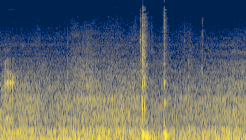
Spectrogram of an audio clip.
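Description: Steady noise inside a parked car with its engine and air conditioning running, and two sharp clicks close together about a second and a half in.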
